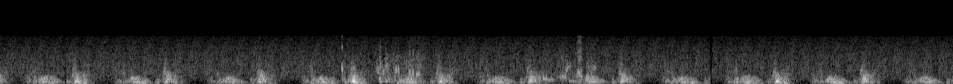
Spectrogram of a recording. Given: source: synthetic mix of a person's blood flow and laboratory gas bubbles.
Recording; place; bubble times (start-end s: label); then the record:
Doppler ultrasound of blood flow; precordium
3.40-3.57 s: bubbles
3.75-4.24 s: bubbles
5.41-5.97 s: bubbles
From the record:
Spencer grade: 2 (many but less than half of the cardiac periods contain bubble signals, singularly or in groups); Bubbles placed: anywhere in the cardiac cycle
